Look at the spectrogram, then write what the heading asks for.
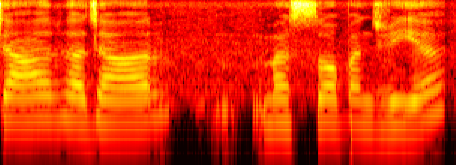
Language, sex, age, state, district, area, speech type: Sindhi, female, 30-45, Rajasthan, Ajmer, urban, spontaneous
